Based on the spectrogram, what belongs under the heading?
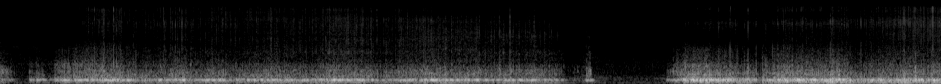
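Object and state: Foam microphone windscreen being scratched.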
